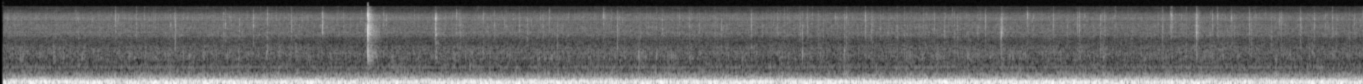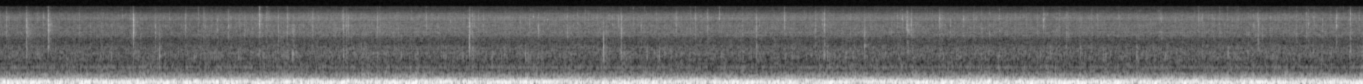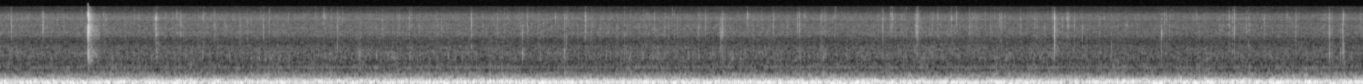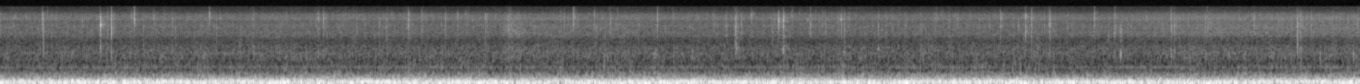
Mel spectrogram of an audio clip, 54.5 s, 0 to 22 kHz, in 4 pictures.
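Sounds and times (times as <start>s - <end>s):
stove fire white noise: 0.1s - 54.4s.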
